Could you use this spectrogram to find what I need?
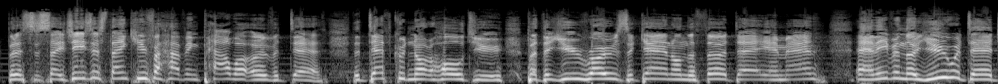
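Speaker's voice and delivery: loud, rousing Easter preaching to the congregation; full-force preaching. Acted. Pastor stirs the congregation on Easter Sunday, rousing preaching. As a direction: lift the room, proclaim it.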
